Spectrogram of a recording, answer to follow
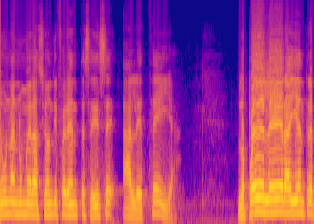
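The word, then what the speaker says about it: ἀλήθεια: dice y tiene una numeración diferente, se dice aleteya. Lo puede leer ahí entre paréntesis.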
